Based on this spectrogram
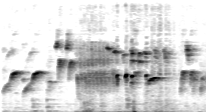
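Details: European goldfinch from a mutation breeding pair, a white-throated male and a classic female, kept in captivity; short rising chirps, then a dense twittering run of high notes with clicks and some cage noise in the background.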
